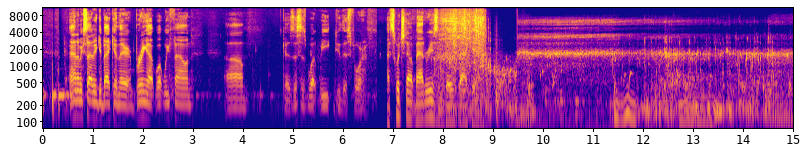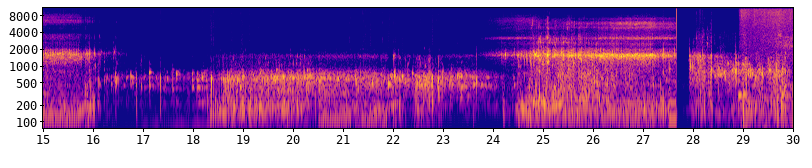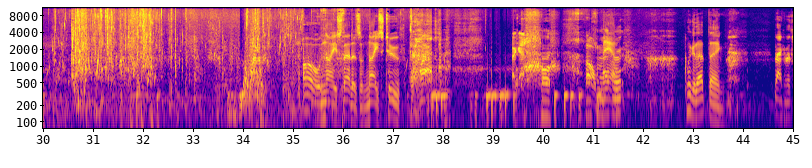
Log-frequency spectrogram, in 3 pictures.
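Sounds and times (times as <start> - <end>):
underwater bubbling and rumble: 0.0 - 4.8, 7.4 - 35.2, 37.0 - 42.8
high underwater whine: 0.0 - 27.7, 28.8 - 36.2, 37.0 - 42.2
water splashing: 6.2 - 42.1.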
